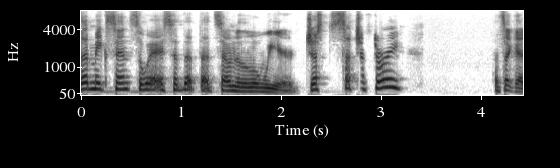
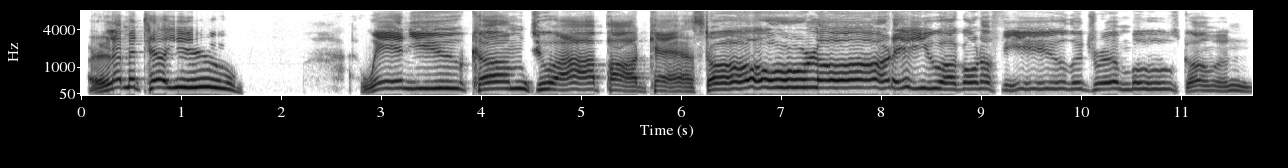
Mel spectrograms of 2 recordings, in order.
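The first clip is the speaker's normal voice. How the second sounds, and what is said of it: Preacher-style sermon voice. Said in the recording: “talking like a preacher”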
